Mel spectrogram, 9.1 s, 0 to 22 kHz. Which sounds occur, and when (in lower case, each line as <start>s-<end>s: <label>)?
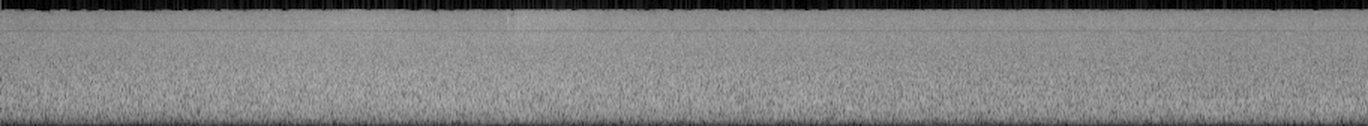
0.0s-9.1s: stream
0.0s-9.1s: wind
